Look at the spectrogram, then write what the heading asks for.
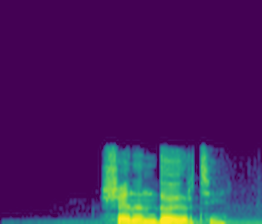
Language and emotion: Russian, neutral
